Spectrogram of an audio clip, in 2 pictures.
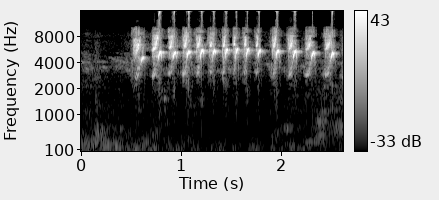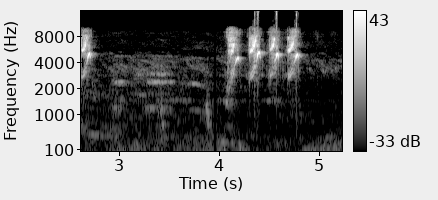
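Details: A sunbird lure call: a fast, steady string of about fifteen bright, sharp chirps, then a pause and a shorter burst of four, with soft low noise beneath.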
